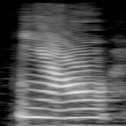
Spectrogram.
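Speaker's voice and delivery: long, high mew; content meow. A narrator's reading. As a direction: answer with a cat's meow. Kitten answers farmer's wife.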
